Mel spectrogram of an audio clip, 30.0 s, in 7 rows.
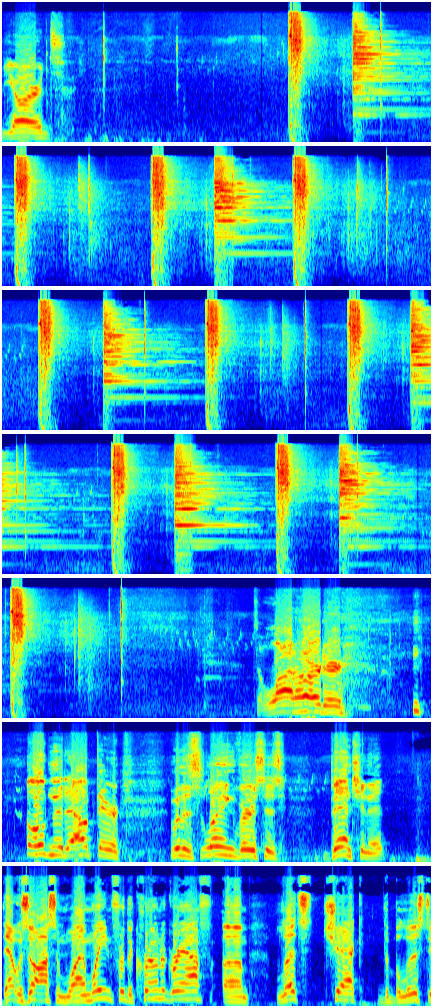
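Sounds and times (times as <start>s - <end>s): pistol shots: 2.8s - 8.3s, 8.9s - 18.2s
bullet clanging on steel target: 3.5s - 4.5s, 9.6s - 10.9s, 12.7s - 18.0s.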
